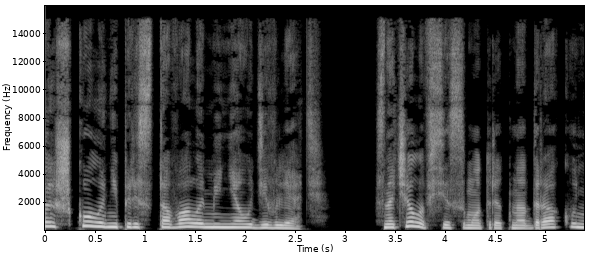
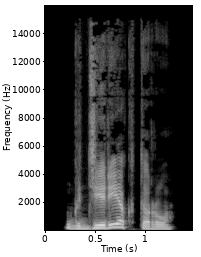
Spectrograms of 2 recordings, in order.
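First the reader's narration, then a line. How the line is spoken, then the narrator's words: Deep bass male voice. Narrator (Russian): Пробасил мужчина, видимо, один из учителей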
